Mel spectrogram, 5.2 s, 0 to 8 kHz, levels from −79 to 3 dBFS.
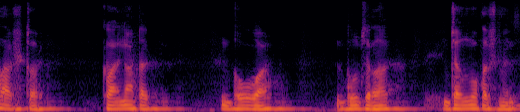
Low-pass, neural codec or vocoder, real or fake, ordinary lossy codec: none; codec, 16 kHz, 1 kbps, FreqCodec, larger model; fake; none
